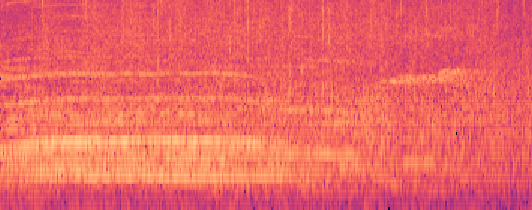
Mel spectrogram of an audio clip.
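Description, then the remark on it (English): A crowd breaks into sustained applause mixed with cheers and a few high whoops, loud and dense at first, then easing slightly as the clapping continues. “But get ready to cheer, because I was determined, and guess what?”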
